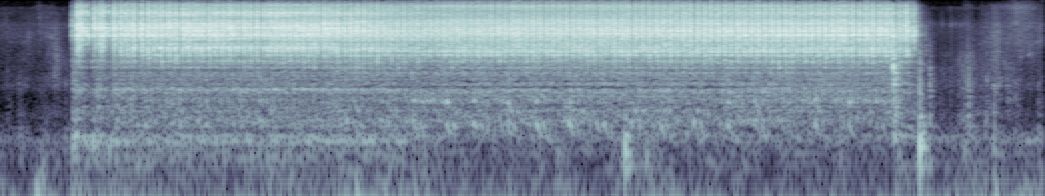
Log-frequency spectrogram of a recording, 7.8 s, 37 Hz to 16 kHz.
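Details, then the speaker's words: Raytheon ST6000 autopilot drive with the clutch engaged by finger: a steady high motor whir with a faint rough rattle, starting and stopping cleanly. It works but is slightly noisy; the owner suspects a pulley and a bad wire overall. "okay the clutch engages it does its thing it is a little noisy like there might be a pulley or maybe there's something going on in there"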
